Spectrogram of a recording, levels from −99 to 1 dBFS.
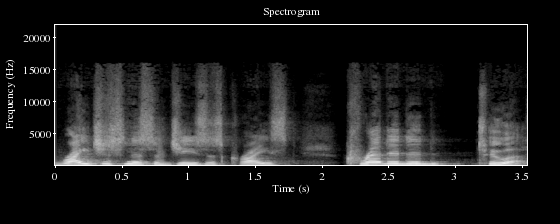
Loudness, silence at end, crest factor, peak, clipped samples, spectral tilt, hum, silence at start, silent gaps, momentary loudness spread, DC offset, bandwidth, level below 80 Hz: -20 LUFS; 0 s; 16 dB; -4 dBFS; under 0.1%; -6 dB/octave; none; 0 s; none; 11 LU; under 0.1%; 12.5 kHz; -76 dBFS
